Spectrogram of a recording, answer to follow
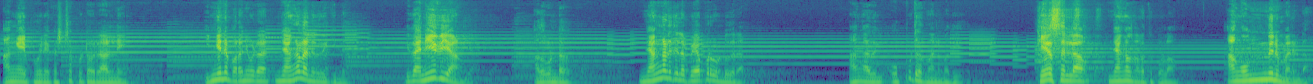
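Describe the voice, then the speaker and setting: A man voices a sympathetic former assembly speaker who pleads softly and earnestly. His voice sits a little high and rings with a long reverb. Faint music plays underneath. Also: big pitch swings, brisk, long pauses. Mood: pleading.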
